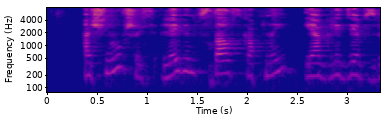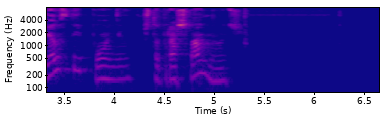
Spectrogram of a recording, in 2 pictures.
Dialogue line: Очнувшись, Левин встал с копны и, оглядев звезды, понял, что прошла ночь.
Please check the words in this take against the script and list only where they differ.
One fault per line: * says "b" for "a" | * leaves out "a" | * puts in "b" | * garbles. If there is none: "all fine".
all fine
